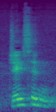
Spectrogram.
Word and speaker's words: Jason: Jason rhymes with chasin', Yeah.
